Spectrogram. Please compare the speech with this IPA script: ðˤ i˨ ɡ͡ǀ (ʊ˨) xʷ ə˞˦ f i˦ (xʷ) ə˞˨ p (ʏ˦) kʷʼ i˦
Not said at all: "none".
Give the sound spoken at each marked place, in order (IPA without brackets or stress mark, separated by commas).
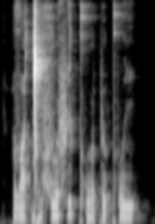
ɵ˨, kʷʼ, ʏ˦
